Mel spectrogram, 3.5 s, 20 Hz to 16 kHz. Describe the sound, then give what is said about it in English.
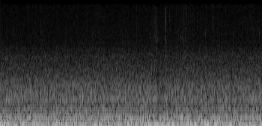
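A car cruising on a highway at 75 mph under cruise control gives a loud, steady, low road and engine rumble that holds evenly throughout, with no talk. “Yes, I'm driving, and I just boosted my cruise control up to 75, because the speed limit is now 75.”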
